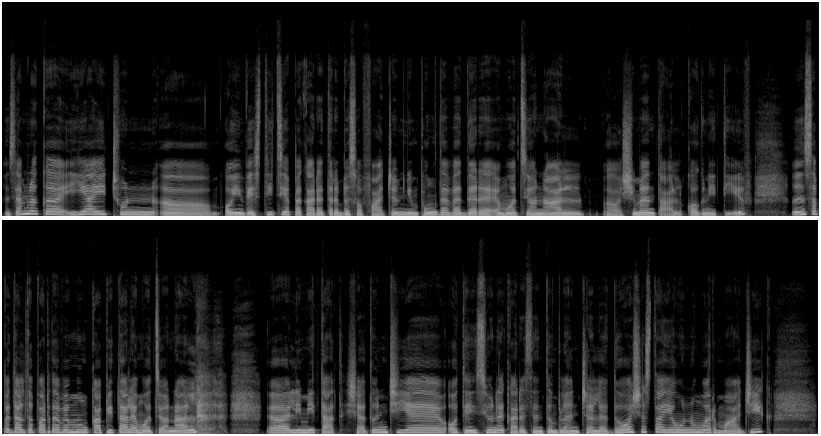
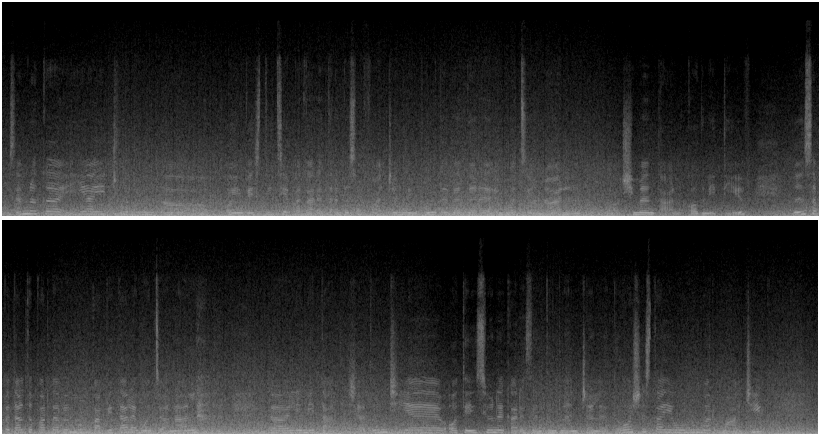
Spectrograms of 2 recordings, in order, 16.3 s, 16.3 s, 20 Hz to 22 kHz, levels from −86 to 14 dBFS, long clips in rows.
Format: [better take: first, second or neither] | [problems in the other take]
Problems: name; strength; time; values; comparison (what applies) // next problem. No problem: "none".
first | wind noise on the microphone; heavy; as loud as the speech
